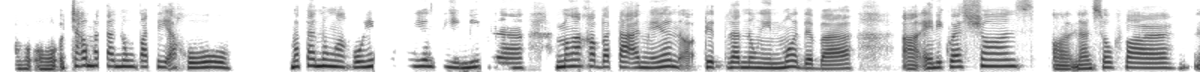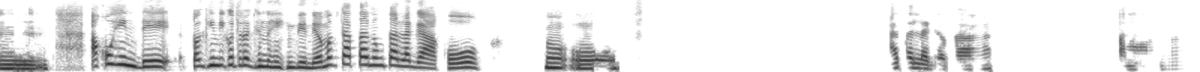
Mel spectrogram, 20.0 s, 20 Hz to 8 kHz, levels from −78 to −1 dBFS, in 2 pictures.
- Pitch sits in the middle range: No, high, 215 Hz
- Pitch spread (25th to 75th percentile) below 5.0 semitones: No, wide, 5.6 semitones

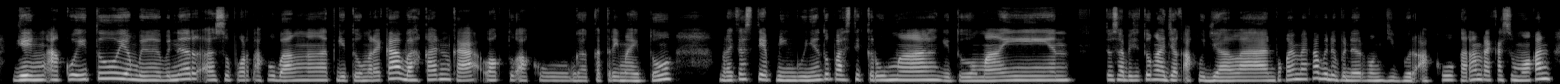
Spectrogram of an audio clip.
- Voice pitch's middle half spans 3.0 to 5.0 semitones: No, narrow, 2.5 semitones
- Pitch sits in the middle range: No, high, 195 Hz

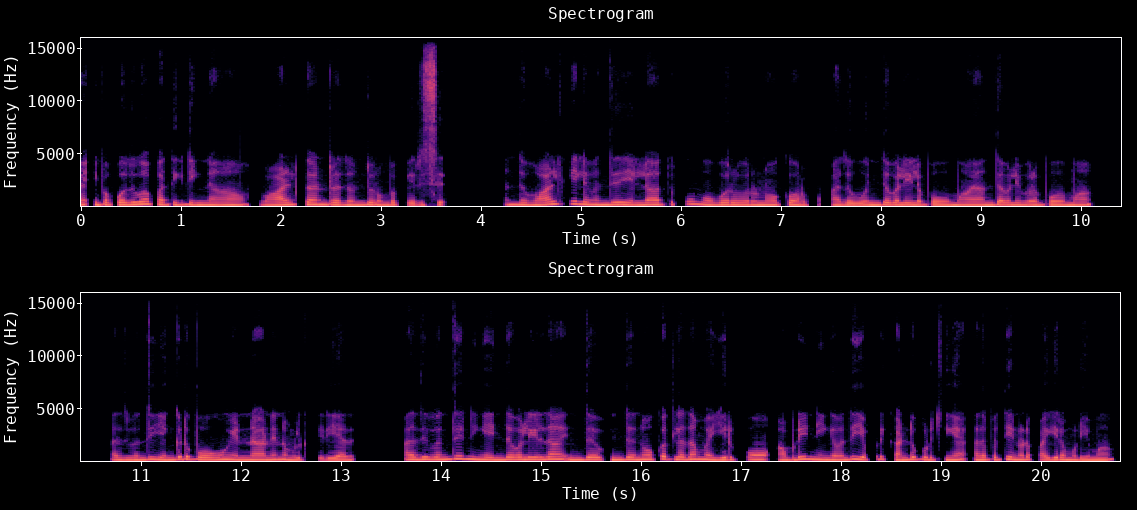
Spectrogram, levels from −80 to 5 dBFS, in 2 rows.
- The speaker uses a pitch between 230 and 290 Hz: No, high, 195 Hz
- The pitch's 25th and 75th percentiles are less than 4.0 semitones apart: Yes, average, 2.7 semitones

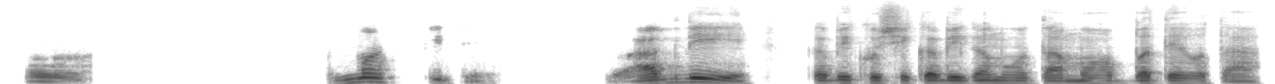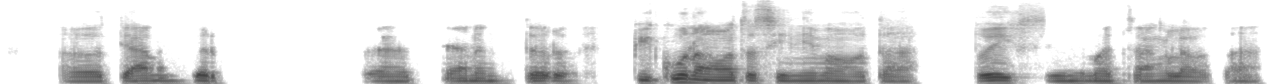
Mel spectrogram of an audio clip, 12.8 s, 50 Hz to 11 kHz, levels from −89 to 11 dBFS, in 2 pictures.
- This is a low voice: Yes, low, 100 Hz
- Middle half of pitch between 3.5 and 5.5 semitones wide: No, average, 2.7 semitones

